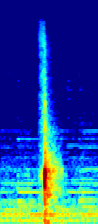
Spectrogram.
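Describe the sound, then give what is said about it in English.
A knife dices an onion, giving a single short, sharp knock on the board that stands alone and fades quickly. “So I'm just going to dice the onion here.”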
